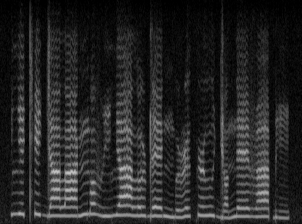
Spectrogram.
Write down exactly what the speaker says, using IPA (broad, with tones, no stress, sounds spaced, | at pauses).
ʎ ɛ˥ cʰ e˥ ɟ aː˧ lˠ aː˧ ŋ͡m ɔ˥ v i˧ ʎ aː˥ lˠ u˧ ɖ ɛː˧ ŋ͡m u˩ ɭ ɯ˧ k ɹ uː˥ ɟ ɔ˩ n ɛː˧ v aː˧ ɓ i˩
